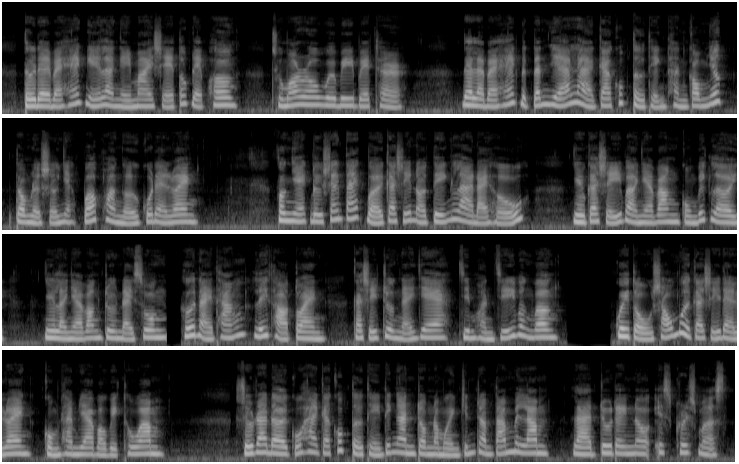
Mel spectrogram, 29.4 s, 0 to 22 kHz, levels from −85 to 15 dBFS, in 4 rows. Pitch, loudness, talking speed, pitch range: 225 Hz, -24 LUFS, 245 wpm, 205-245 Hz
